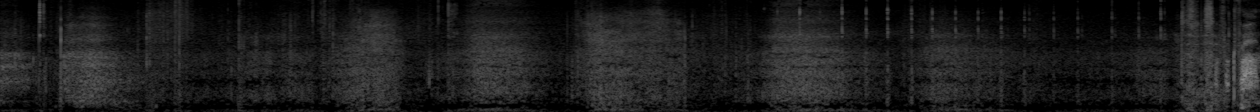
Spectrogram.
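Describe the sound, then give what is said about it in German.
Water is stirred in a container so that colour from a piece of paper turns it green within seconds, a soft swishing that rises and falls in slow repeated waves, with faint clicks and scrapes against the sides and no talking. “Und durch ein bisschen Unrühren wird das in wenigen Sekunden grün.”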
